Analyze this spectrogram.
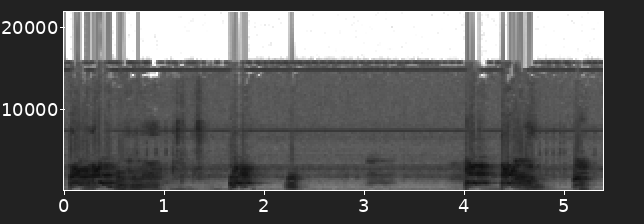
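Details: Barking from a 21-week-old Yorkie puppy named Maggie, apparently frightened of the camera: a rough, wavering bark run opens, then single sharp yaps spaced irregularly, with quiet pauses between.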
